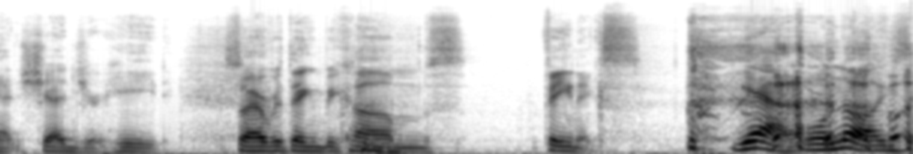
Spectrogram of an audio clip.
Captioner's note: laughs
